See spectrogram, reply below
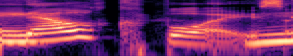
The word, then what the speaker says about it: Nelk Boys: And Nelk Boys? – Nelk Boys. I'll spell it for you. N-E-L-K. – Nelk Boys.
